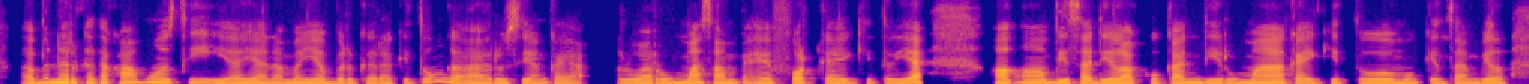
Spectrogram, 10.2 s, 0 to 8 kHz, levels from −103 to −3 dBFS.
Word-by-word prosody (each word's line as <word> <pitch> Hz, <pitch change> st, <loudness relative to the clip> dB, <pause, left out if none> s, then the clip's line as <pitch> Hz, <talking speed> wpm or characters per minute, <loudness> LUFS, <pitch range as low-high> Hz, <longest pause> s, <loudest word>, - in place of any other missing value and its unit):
eee, 175 Hz, -, +1 dB
bener 225 Hz, +4 st, +4 dB
kata 210 Hz, -1 st, -1 dB
kamu 240 Hz, +3 st, +1 dB
sih 220 Hz, -6 st, -3 dB
ya, -, -, +2 dB
ya 190 Hz, -1 st, +1 dB
namanya 180 Hz, +2 st, +1 dB
bergerak 160 Hz, -2 st, -3 dB
itu 170 Hz, -, -8 dB, 0.2 s
nggak 170 Hz, -1 st, +1 dB, 0.2 s
harus 175 Hz, +1 st, -2 dB
yang 165 Hz, -1 st, -1 dB
kayak 165 Hz, 0 st, -4 dB, 0.2 s
ke -, -, -16 dB
luar 170 Hz, 0 st, +1 dB
rumah 185 Hz, +3 st, +2 dB
sampai 175 Hz, -2 st, -1 dB
effort 195 Hz, +2 st, +1 dB
kayak 175 Hz, -2 st, -1 dB
gitu 175 Hz, -1 st, -5 dB
ya. 205 Hz, +6 st, +4 dB, 0.5 s
Heeh, 210 Hz, +3 st, +3 dB
bisa 200 Hz, +1 st, +2 dB
dilakukan 180 Hz, +1 st, +2 dB
di 170 Hz, -1 st, 0 dB
rumah 200 Hz, +4 st, +3 dB
kayak 190 Hz, -2 st, 0 dB
gitu. 180 Hz, 0 st, 0 dB
Mungkin 175 Hz, 0 st, -3 dB
sambil, 170 Hz, -1 st, 0 dB
180 Hz, 180 wpm, -26 LUFS, 170-195 Hz, 0.5 s, bener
